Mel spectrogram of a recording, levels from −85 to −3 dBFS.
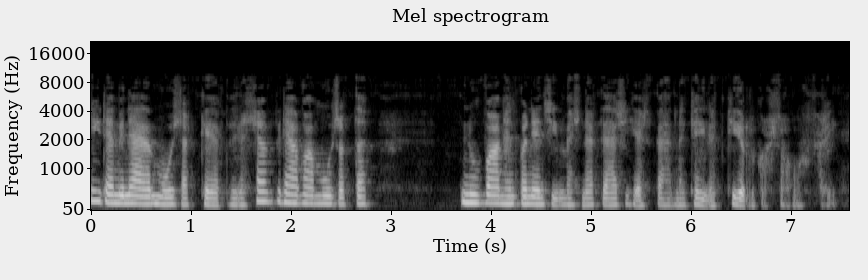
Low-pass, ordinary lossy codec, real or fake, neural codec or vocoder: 9.9 kHz; MP3, 48 kbps; fake; autoencoder, 22.05 kHz, a latent of 192 numbers a frame, VITS, trained on one speaker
